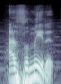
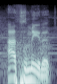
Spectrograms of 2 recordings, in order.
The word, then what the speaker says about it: admitted: cuando un verbo termina con t o con letra T tenemos que cargar un pequeño sonido e al final lo que se traduce como admit admitted admit admitted y cuando empiezas a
